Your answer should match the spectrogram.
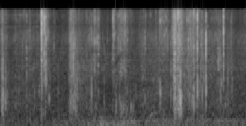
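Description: footsteps walking

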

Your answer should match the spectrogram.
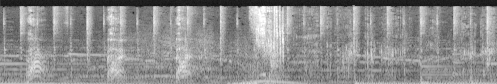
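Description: dog barking

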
